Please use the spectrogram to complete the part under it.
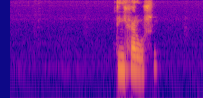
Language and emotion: Russian, neutral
